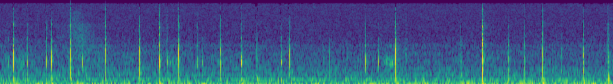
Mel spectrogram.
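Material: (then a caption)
Cardboard. Long nails tap quickly on a small purple printed cardboard cosmetic box held in the hand. The taps are short, dry and clicky, with bright edges that die away almost at once, over a quiet low steady hum.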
